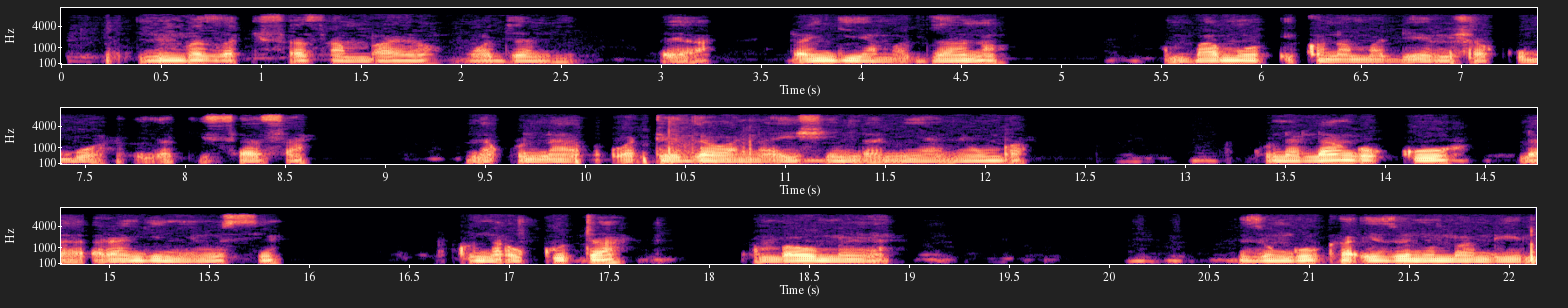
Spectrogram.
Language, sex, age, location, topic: Swahili, male, 18-24, Nairobi, finance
